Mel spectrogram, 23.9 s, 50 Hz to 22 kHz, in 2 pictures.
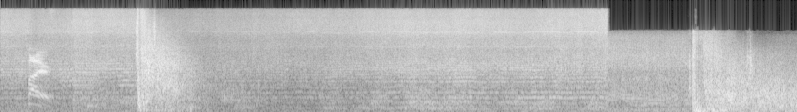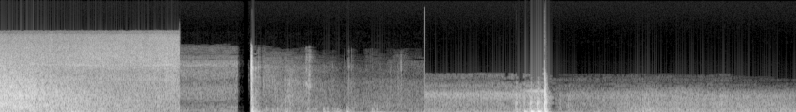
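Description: .50 BMG rifle shot blasting a flour-packed target, heard several times over as the same shot is replayed. The first sharp shot comes about two seconds in. A second comes about ten seconds in and fades slowly over several seconds. A duller, muffled boom comes near the end.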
